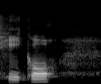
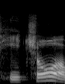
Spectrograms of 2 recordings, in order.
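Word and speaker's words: Heechul: Like, Hicho was Hiko. And then, like, years later, my sister was like, oh yeah, did you know that his name is actually pronounced as Hicho?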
